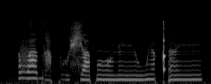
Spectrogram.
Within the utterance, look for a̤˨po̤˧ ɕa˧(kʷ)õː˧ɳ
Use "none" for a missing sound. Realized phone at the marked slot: p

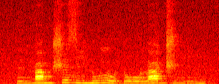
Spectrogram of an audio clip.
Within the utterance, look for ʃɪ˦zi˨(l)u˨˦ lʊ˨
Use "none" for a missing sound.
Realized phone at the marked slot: n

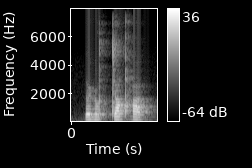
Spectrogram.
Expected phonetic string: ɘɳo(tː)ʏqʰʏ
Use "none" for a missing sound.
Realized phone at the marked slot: tː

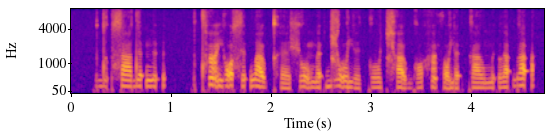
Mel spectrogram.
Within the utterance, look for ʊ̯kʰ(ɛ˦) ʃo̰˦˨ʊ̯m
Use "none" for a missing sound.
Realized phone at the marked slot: ɛ˨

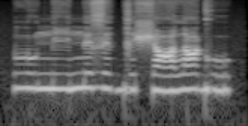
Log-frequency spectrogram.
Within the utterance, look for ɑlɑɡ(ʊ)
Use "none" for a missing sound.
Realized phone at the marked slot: u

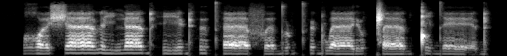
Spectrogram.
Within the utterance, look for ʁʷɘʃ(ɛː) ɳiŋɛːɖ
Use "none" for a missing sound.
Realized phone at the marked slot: ɛː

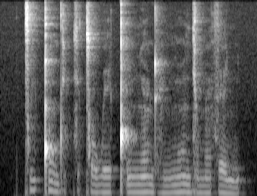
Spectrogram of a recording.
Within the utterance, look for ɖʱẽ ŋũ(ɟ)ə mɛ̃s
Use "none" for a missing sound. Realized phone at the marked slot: ɟ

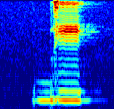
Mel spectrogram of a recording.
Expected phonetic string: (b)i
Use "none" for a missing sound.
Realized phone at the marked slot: b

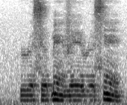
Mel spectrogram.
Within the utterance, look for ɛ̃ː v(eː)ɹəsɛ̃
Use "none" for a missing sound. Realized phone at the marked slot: ɛː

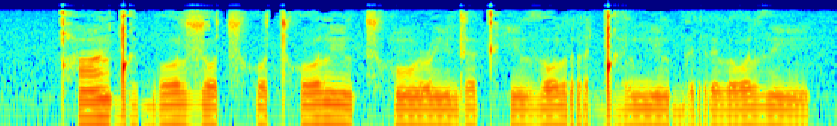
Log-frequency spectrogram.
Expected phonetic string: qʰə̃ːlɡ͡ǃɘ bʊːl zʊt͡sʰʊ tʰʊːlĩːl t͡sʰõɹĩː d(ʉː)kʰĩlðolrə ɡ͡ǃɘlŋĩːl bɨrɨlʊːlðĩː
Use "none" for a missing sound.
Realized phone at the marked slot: ɘː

